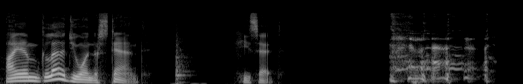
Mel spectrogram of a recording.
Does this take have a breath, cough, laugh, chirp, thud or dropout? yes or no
yes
